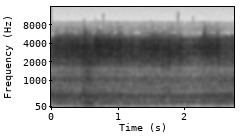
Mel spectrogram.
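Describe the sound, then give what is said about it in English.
A getaway car's engine runs steadily during a chase, a constant droning hum with a buzzy mechanical edge, loud throughout, with no voices over it. “I can't get me out of the engine. It's going dead.”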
